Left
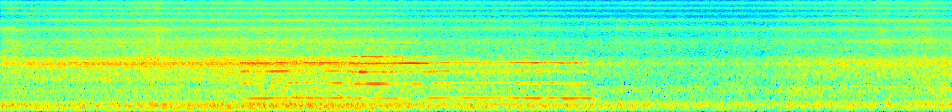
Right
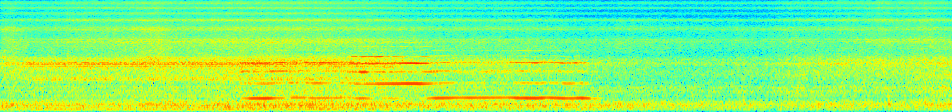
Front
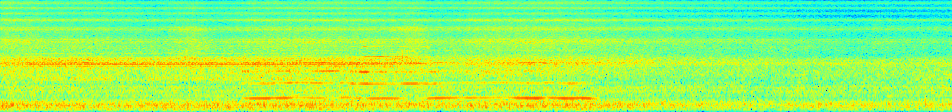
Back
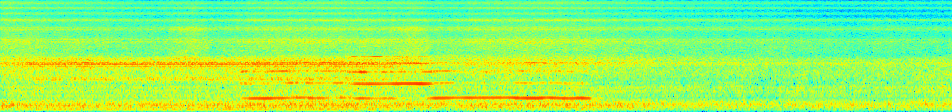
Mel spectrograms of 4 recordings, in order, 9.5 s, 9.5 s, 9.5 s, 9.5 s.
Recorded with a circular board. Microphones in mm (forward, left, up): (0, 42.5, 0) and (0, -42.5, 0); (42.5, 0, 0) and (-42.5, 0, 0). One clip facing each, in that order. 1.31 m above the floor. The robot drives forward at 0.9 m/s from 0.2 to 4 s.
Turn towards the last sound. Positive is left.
turn(degrees=175)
